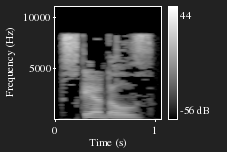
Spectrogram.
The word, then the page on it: scandals: British English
